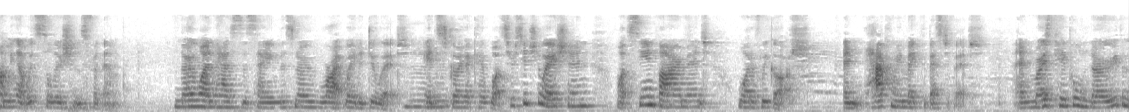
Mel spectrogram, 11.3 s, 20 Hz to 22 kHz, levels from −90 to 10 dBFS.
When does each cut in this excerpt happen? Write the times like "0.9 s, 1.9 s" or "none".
4.5 s, 8.4 s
